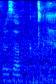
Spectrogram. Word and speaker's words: Rozovka: of this year in Rozovka? Is that how you pronounce it? Yes, Rozovka. Where a guy filmed an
